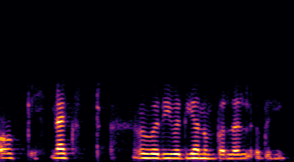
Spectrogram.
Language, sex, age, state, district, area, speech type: Punjabi, female, 18-30, Punjab, Amritsar, urban, conversation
